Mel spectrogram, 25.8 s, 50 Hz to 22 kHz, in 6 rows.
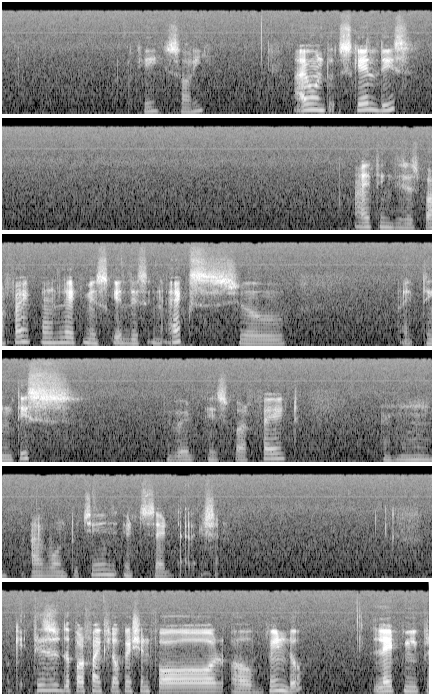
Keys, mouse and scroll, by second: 2.9 s, 9.9 s, 14.7-16.0 middle drag, 17.7 g, 21.4-23.9 middle drag.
